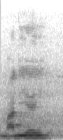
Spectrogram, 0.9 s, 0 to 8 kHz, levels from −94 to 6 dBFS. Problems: constant background noise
